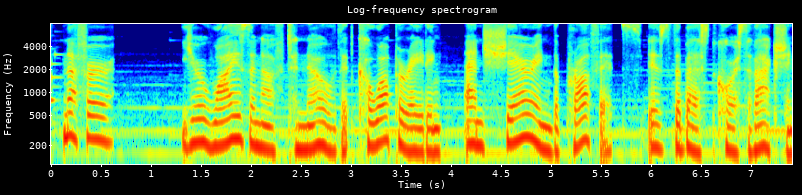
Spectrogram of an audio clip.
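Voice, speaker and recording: A woman's voice: medium pitch, darkish tone, natural voice. An actress playing a composed, earnest scholarly woman in a video game, speaking formally and articulately. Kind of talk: video game character acting.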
